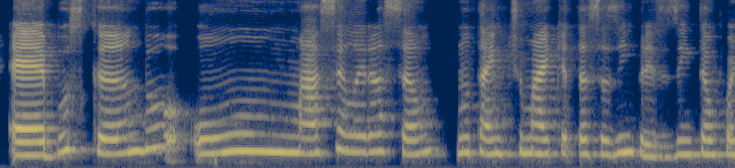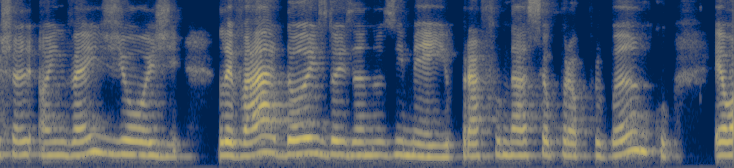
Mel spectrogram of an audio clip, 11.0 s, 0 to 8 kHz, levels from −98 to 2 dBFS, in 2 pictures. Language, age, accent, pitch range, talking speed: Portuguese, 20-39, Brazilian, 230-275 Hz, 140 wpm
